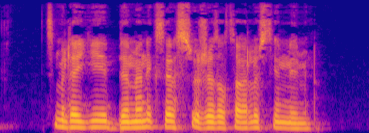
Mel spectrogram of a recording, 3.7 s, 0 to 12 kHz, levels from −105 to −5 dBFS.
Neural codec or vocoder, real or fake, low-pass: vocoder, 24 kHz, 100 mel bands, Vocos; fake; 10.8 kHz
